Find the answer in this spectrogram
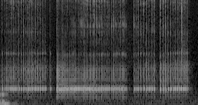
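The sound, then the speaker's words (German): A friction drum (Waldteufel), made of a cord wound around a piece of wood with a membrane at the end of the cord, whirled around, giving loud, rasping creaks in long buzzing bursts broken by a few short pauses, with no one talking. “Und naja, dann ist das hier nochmal so ein, wie heißt das, Waldteufel, glaube ich.”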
